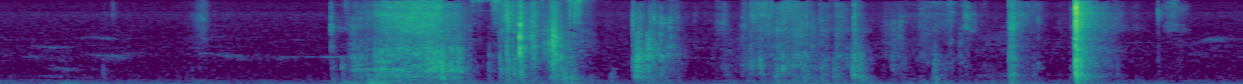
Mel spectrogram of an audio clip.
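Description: Laminated plastic offcuts crinkling and rustling as a hand sorts through the pile, in a few bursts, then a single sharp click near the end.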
